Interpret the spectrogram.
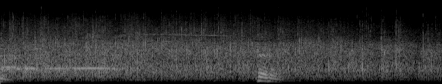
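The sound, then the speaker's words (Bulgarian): A crowd applauds during a sermon in a dense, steady wash of clapping that holds at an even level throughout, with a brief vocal shout rising out of it partway through. “Аз си мислих, че ще има жени, и зрели мъже, които ще пляскат на тия проповеди.”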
